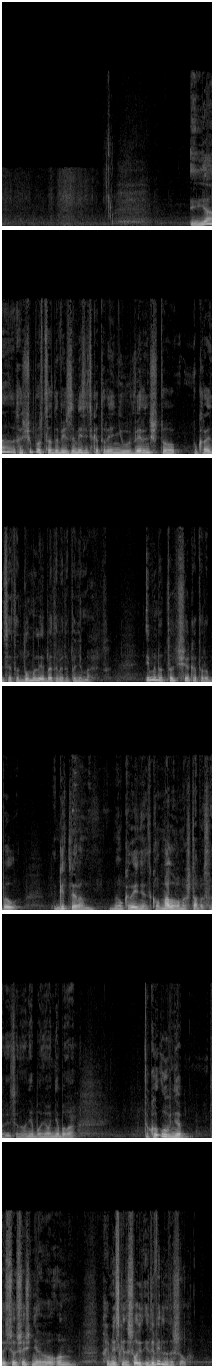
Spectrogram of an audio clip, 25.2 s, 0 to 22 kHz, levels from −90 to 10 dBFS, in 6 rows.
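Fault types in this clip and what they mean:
Adaptive stream starting at a low bitrate: the player began on a low-quality version and stepped up at 2.0 s. Until then the sound is dull and smeared, consistent with 24 kbit/s MP3. A spectrogram shows a flat ceiling at 5.8 kHz, then sudden full treble, with no gap in the waveform.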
